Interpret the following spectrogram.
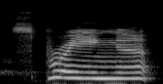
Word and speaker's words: spring: spring state attenti ragazzi anche quando c'è ng alla fine ovviamente la g non si pronuncia spring quale questa stagione chi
